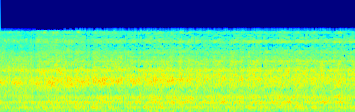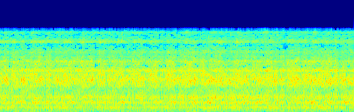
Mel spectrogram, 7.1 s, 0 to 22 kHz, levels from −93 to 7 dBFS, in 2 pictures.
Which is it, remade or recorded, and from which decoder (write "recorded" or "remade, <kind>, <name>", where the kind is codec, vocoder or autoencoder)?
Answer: remade, vocoder, WaveNeXt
